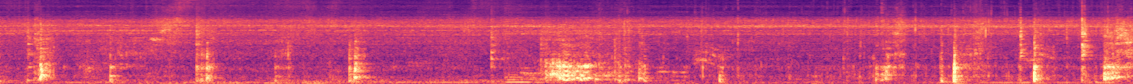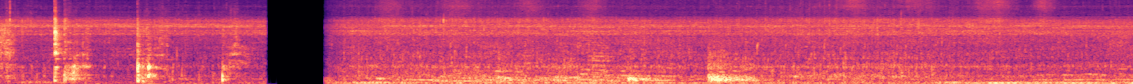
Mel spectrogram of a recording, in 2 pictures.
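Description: Mutton biryani masala fries and hisses in a pot while a utensil scrapes and clacks against it in irregular bursts, with a brief dropout midway before the sizzling continues steadily.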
